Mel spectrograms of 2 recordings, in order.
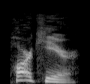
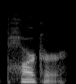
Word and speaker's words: Parker: It's Parker, ma'am, like someone who parks a car. A few students giggled. Ms. Greene's eyes narrowed slightly. Park here, she repeated, somehow making it sound even more wrong.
